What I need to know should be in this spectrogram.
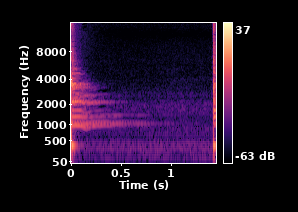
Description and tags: Flicking aluminum can with finger and resonation
Aluminum, Can, Ding, Ring, Strike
